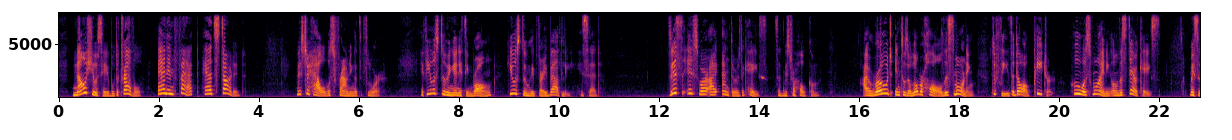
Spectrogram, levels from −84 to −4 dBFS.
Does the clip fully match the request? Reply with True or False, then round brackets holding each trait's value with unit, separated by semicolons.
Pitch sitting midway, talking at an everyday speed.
False (250 Hz; 165 wpm)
